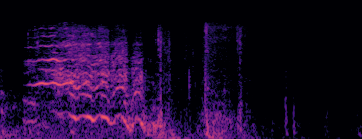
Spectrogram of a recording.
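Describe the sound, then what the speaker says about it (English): A horse whinnies loudly and close, a long shrill neigh that falls away, followed by a few scattered hoof clops as a sound effect in an Arthurian story about horses across a river. "Then they heard horses across the river."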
